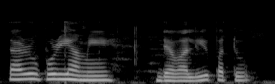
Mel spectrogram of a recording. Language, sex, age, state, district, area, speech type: Assamese, female, 30-45, Assam, Dibrugarh, urban, spontaneous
